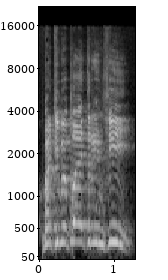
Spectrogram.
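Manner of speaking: light put-on Japanese accent; rough imitation Japanese accent; attempted Japanese accent. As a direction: challenge in a mock Japanese accent. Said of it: "j'essaie de faire l'accent japonais".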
